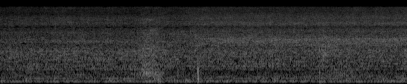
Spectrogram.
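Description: Masala with boiled eggs and potatoes sizzling steadily as it fries in an aluminium kadai, the spices being sautéed down before water is added. There is a faint click about two seconds in.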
